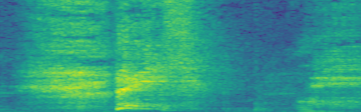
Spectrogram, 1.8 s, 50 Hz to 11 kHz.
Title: Sneezing Girls 12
